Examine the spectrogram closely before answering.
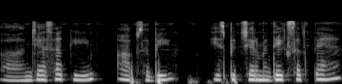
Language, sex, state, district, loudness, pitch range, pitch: Hindi, female, Bihar, Kaimur, -20 LUFS, 210-230 Hz, 220 Hz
